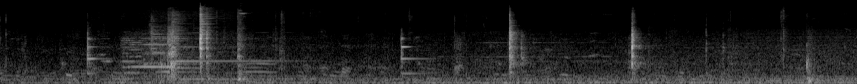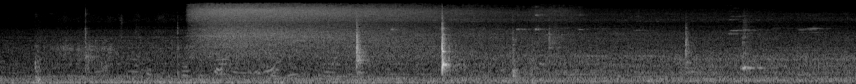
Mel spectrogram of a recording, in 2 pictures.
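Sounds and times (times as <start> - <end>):
man checking the train at the platform: 0.8 - 3.3, 6.2 - 17.1.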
